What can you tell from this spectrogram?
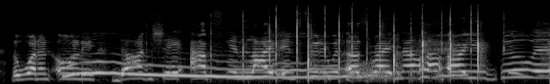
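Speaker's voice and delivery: big, high, loud announcer build-up; hype announcer intro. Real, not acted. Host introducing the star guest on air, hyped and loud. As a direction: sell the guest's entrance like a game show host.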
